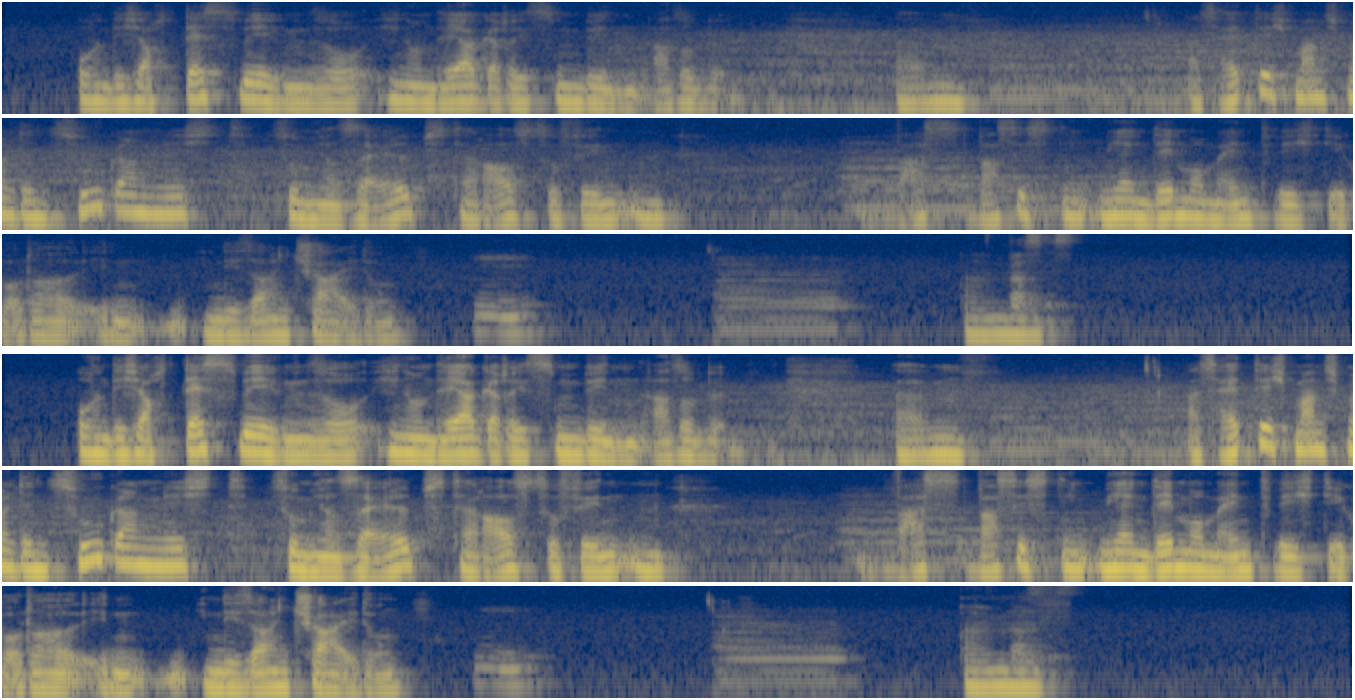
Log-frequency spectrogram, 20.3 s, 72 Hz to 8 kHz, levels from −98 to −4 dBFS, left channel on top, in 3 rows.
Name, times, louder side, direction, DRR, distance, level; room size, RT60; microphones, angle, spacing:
voice 1, 0.4-4.9 5.9-10.2 11.0-15.5 18.3-18.7, right 5 dB, 50° right, 0.3 m, -32 dB
sound 1, 1.1-2.3 4.9-7.6 10.9-13.6 17.1-17.7, equal, 25° right, 4.0 m, -54 dB
Fixed-wing aircraft airplane, 2.9-11.6, right 1 dB, 5° right, 0.7 m, -54 dB
voice 2, 15.9-16.2 18.5-18.9, left 2 dB, 55° left, 1.2 m, -46 dB
9.8 x 6.8 x 2.9 m
head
